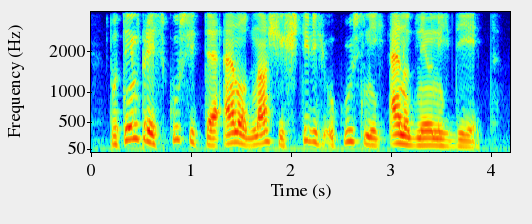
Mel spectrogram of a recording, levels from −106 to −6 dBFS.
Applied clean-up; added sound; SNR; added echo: none; none; none; none.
